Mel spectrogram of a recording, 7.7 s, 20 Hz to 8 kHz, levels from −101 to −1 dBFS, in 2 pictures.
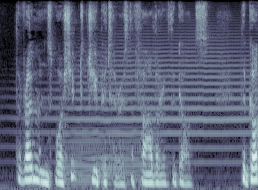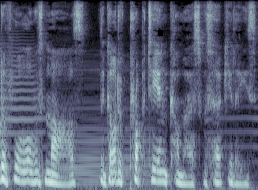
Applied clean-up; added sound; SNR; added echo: none; Trumpet + Bowed string instrument; 19 dB; none.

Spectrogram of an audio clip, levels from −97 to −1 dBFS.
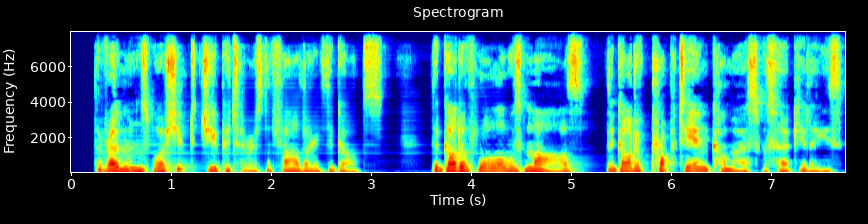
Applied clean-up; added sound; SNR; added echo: neural mask model DeepFilterNet 3.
